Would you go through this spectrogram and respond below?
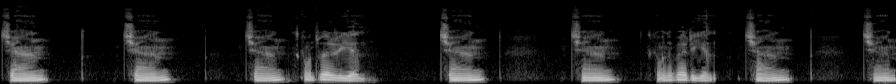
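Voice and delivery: first tone चैन drill. Shown as a demonstration. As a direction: sing चैन flat and steady. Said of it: "first one है चैन".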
